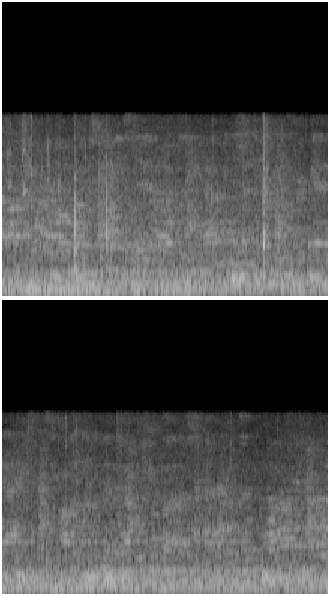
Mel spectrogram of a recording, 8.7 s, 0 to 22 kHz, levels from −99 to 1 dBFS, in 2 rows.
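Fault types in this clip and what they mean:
No faults detected; the audio shows no audible defects.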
